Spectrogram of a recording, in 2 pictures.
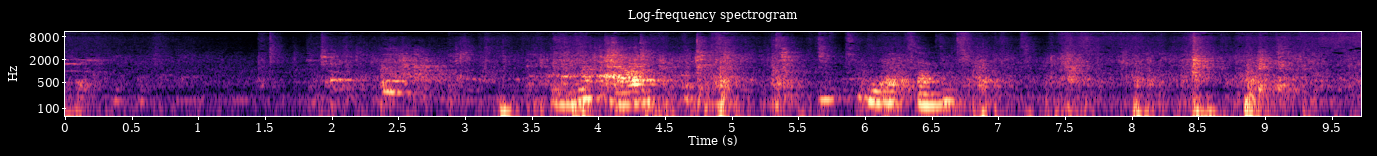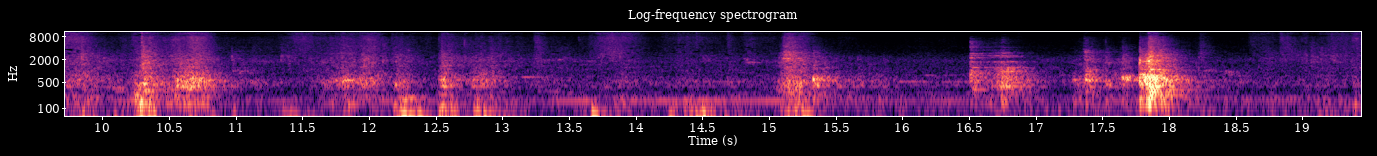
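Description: A broom sweeps across a tiled floor with soft swishing strokes.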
